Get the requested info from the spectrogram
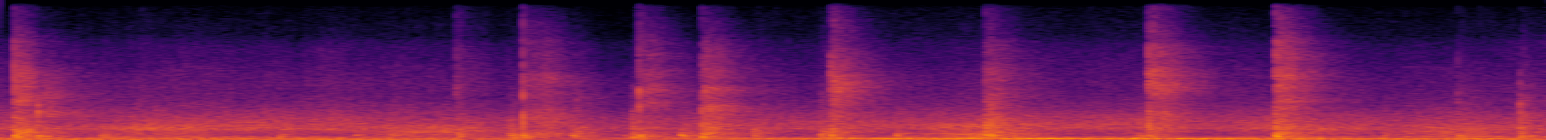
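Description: RaceDeck interlocking plastic garage floor tiles snapping into place as they are pressed down underfoot: a series of sharp clicks, about one every half second to a second.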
